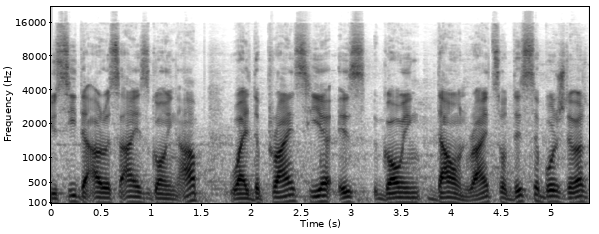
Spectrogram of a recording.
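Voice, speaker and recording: Barely pausing, a man with a fairly low pitch talks at a fairly quick pace with ordinary pitch variation. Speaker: crypto YouTuber. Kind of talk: livestream market analysis. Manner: halting, many fillers and restarts; animated.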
